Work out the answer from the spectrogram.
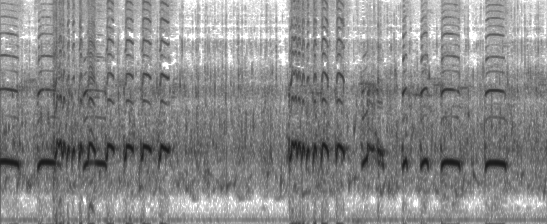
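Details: Local and Bangkok zebra doves singing to lure other zebra doves. Two phrases of fast rippling staccato notes that slow into separate clipped coos are split by a quiet gap, ending with a few evenly spaced clear notes.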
